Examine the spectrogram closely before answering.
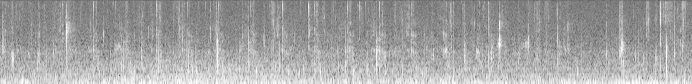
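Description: Abyssinian cats licking and smacking their lips over a lickable paste treat: faint, quick wet clicks, more of them in the second half.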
